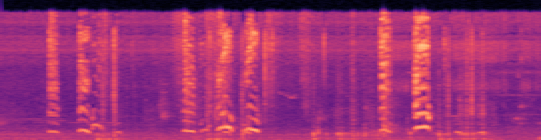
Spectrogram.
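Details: Pet cockatiels squabbling indoors: bright, bending chirps in quick bursts in a small room. The owner murmurs to them in Bengali, calling them naughty, and jokes that the male is complaining about the quarrel.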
